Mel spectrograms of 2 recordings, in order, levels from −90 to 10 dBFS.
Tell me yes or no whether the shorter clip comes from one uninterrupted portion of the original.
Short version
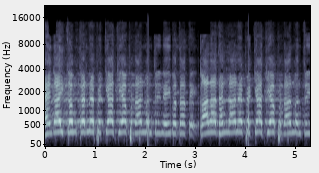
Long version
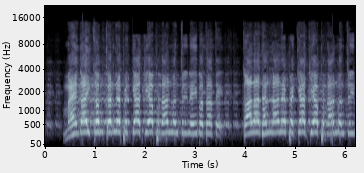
no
